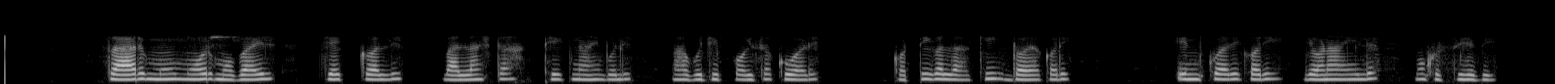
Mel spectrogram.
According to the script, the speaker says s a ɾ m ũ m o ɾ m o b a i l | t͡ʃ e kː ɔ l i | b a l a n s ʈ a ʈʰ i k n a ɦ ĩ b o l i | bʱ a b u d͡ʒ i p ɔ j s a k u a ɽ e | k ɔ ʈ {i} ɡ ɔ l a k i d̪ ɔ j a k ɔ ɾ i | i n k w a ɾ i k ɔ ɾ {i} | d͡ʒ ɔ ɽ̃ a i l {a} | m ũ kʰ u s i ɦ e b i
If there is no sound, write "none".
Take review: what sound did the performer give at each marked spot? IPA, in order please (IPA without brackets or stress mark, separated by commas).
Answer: i, i, e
